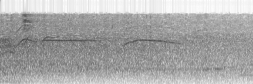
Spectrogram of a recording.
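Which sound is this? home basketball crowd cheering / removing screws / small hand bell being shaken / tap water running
home basketball crowd cheering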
